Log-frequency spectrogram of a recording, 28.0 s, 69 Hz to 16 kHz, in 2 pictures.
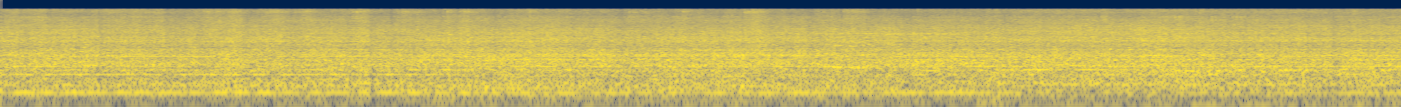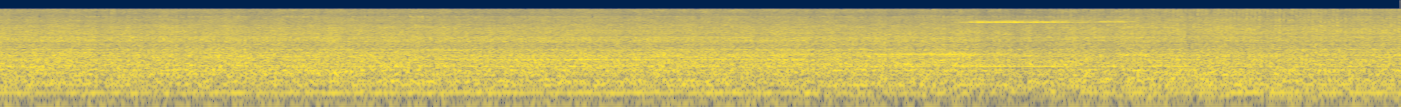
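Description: Graffenstaden 1720 1L vertical turning lathe running under power: a steady mechanical whir with a constant low hum, and a brief high squeal near the end.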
